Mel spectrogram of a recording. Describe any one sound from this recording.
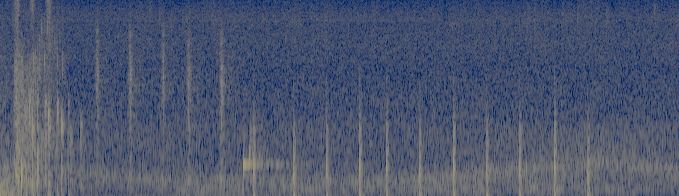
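Light footsteps tick quickly and evenly in a game.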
